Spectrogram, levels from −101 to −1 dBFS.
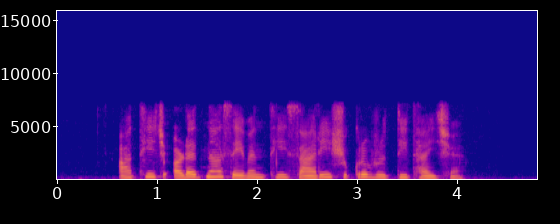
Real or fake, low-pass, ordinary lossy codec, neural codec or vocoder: real; 7.2 kHz; none; none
